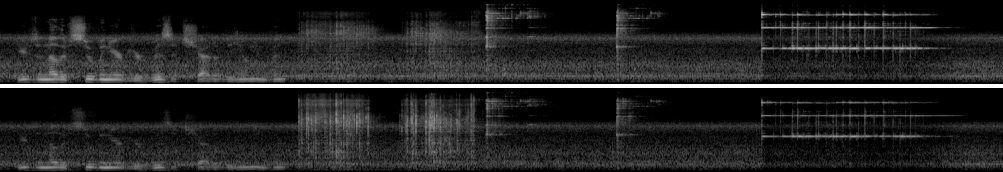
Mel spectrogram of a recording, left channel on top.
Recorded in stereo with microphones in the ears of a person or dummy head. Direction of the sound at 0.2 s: 45° left (ahead or behind).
